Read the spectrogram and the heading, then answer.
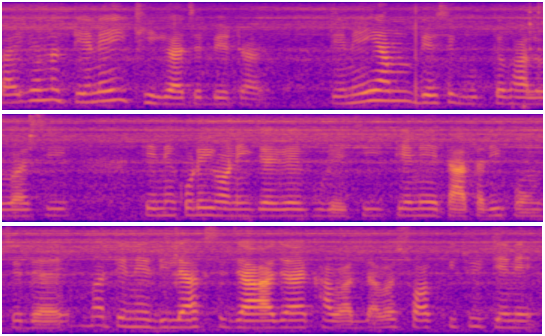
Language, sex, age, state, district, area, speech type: Bengali, female, 30-45, West Bengal, Kolkata, urban, spontaneous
